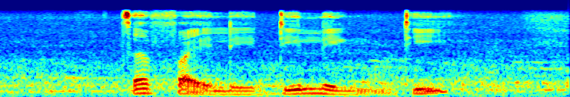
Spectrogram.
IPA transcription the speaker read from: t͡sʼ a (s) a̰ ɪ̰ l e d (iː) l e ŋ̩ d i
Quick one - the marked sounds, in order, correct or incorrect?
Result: incorrect, incorrect

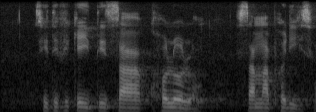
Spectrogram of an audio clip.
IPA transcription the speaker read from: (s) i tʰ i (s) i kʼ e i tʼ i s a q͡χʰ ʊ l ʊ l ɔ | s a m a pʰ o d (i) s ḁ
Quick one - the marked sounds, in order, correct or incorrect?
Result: correct, incorrect, incorrect

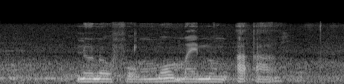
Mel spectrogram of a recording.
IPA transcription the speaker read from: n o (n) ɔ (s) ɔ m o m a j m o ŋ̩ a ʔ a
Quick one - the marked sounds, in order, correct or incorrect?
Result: correct, incorrect

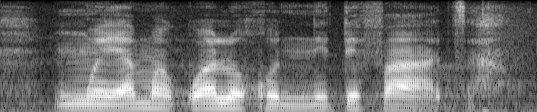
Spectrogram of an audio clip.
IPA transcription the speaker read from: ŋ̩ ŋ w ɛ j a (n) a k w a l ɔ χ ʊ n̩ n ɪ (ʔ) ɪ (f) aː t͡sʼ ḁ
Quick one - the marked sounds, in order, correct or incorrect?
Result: incorrect, incorrect, correct

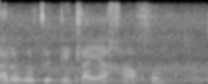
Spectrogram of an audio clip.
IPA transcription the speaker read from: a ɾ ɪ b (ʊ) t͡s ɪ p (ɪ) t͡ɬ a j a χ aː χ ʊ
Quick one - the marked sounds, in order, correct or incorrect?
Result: correct, correct

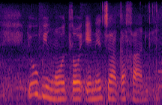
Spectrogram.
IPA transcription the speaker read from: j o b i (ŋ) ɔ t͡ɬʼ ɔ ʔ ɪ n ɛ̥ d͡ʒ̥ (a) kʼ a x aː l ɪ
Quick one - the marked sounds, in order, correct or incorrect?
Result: correct, correct

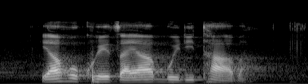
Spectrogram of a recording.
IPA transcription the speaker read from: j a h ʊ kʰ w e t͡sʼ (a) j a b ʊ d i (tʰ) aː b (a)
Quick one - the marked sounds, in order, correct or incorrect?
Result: correct, correct, correct

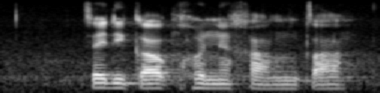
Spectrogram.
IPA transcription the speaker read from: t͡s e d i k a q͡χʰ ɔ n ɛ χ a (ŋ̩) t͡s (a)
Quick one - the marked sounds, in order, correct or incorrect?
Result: correct, correct

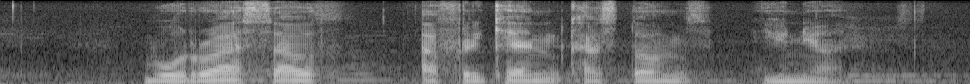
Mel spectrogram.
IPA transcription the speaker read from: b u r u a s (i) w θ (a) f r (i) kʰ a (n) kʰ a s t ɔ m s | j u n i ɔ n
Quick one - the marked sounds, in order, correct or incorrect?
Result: incorrect, correct, correct, correct

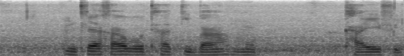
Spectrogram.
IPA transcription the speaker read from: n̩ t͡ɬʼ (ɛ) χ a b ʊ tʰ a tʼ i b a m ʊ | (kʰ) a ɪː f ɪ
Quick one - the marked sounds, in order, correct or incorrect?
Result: correct, correct

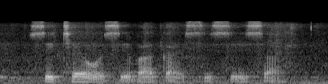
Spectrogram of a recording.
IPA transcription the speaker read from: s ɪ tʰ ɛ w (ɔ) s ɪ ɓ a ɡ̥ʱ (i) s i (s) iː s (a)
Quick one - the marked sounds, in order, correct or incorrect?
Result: correct, incorrect, correct, correct

